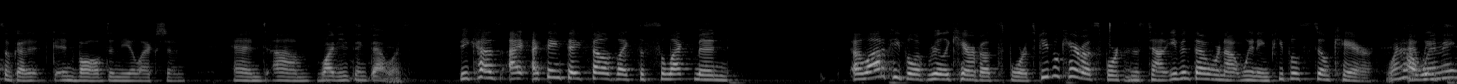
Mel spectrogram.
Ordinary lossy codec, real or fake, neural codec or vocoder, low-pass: MP3, 64 kbps; real; none; 7.2 kHz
